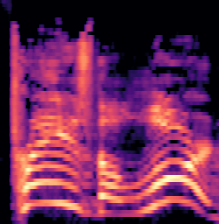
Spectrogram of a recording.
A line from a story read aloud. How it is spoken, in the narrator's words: she cried out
